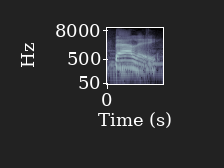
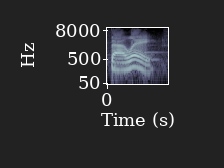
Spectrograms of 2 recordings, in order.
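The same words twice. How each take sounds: First: The stress is on the first syllable. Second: The stress is on the last syllable.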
